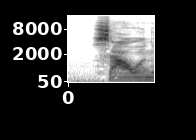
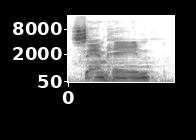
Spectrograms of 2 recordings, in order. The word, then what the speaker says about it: Samhain: I hate that Donald Pleasance mispronounces Samhain as Samhain, but he just he mispronounces it? – Because it's known that it's Samhain. – Is it? – Not Samhain. You don't say it phonetically.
